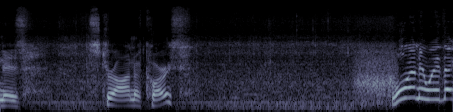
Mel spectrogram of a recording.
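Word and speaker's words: Strachan: so if you didn't know it was called strong you probably pronounced it struck Chan but the correct pronunciation is strong of course well anyway that concludes part 1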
